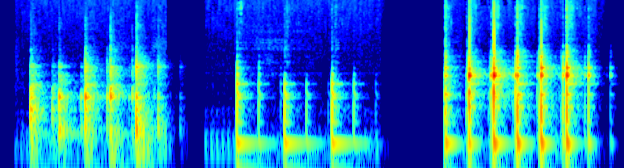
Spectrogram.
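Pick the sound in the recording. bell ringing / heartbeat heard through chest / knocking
knocking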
